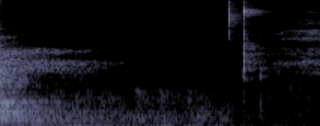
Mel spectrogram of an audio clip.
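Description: A single sharp computer mouse click about one and a half seconds in, against near silence.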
